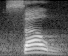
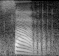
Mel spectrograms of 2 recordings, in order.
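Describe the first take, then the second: First: The R is pronounced heavy and thick. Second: The R is pronounced light and thin. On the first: The speaker calls it right. "Ro-nya tafkhim tebal" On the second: The speaker calls it wrong. "bukan sar"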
